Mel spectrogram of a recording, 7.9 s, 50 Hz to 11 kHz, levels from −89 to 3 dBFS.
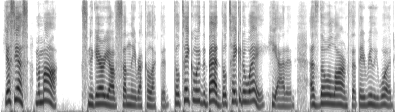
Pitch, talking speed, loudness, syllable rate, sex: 220 Hz, 180 wpm, -20 LUFS, 5.6 syllables/s, female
